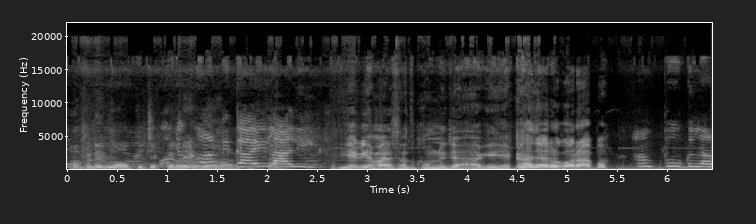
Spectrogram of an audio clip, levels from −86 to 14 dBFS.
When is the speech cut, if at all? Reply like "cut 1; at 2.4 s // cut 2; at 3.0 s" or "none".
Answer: cut 1; at 2.6 s // cut 2; at 5.6 s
